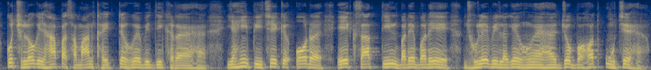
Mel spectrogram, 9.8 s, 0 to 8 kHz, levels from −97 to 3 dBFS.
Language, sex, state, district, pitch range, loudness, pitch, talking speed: Hindi, male, Bihar, Kishanganj, 115-135 Hz, -17 LUFS, 130 Hz, 170 wpm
